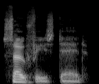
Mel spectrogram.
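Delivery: low, heavy husband's voice; grim husband. A narrator's reading. Husband tells his wife the girl is dead, low. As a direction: drop the news low and flat.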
